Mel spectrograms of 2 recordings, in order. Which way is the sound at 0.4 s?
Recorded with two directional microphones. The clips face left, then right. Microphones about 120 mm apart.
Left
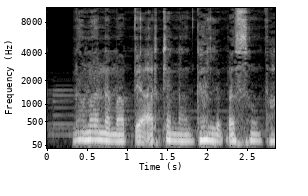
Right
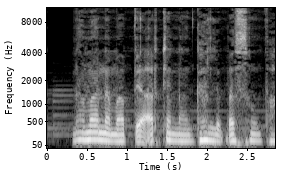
90° right.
